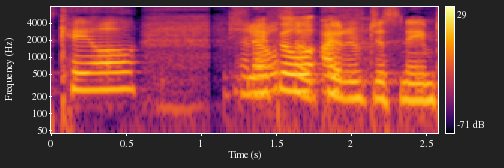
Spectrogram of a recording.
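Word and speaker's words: Chaol: his name is Captain kale Westfall but his name is spelled c h a o l um but in the audio book again it's pronounced Kale like the leafy green yeah it looks more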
